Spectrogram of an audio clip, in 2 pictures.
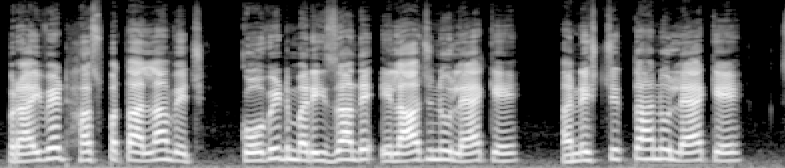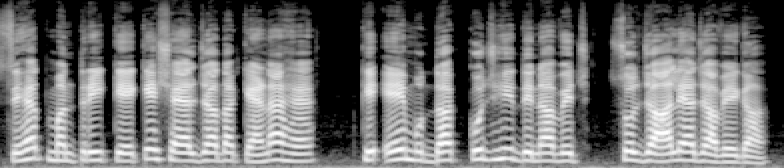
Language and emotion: Punjabi, neutral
